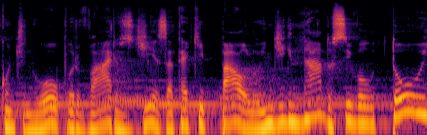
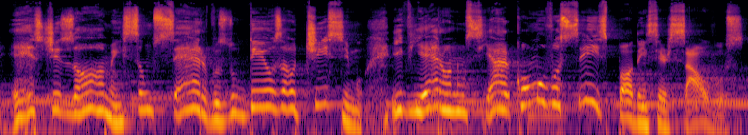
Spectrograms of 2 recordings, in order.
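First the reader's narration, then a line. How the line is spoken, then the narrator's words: Shouting. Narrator (Portuguese): gritando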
